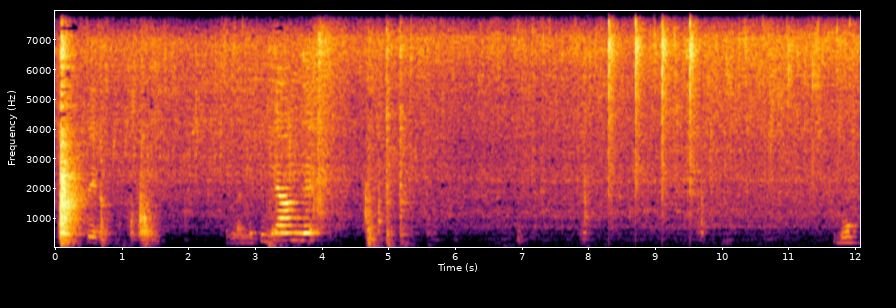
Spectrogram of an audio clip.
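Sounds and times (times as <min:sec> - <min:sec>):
food sizzling in a pan: 0:00.0 - 0:12.0
gas hob igniter clicking: 0:08.2 - 0:09.8.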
